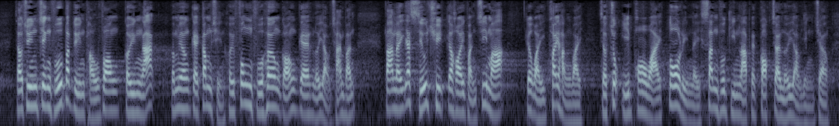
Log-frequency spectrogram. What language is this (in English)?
Cantonese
